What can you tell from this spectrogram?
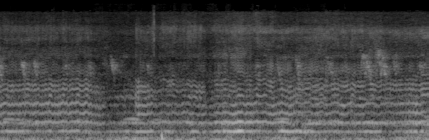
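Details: Bees flying around lilac blossoms in a garden, pollinating flowers; a continuous low humming drone with wavering pitch as wingbeats shift, loudest around the middle as one passes close.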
